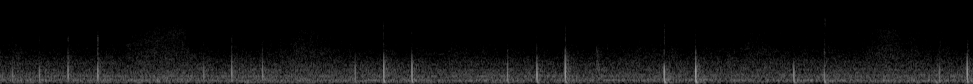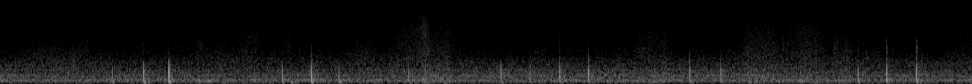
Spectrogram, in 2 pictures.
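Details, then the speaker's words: Chest percussion, tapping on the patient's back during a complete head-to-toe physical exam by a physician assistant, arms crossed in front: soft, irregular dull taps. "okay now i'm going to tap on your back a little"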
